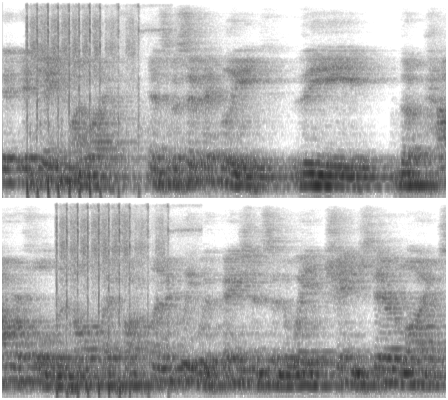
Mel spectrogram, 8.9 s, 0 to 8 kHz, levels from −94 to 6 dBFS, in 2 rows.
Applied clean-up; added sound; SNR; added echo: none; Drill; 10 dB; reverberation time 1.3 s.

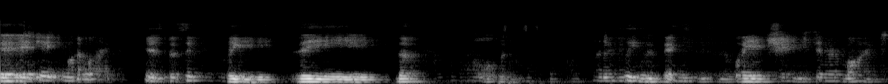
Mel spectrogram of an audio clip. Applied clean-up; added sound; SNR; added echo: neural mask model DeepFilterNet 3.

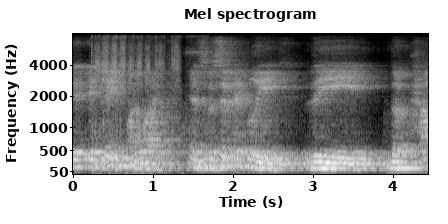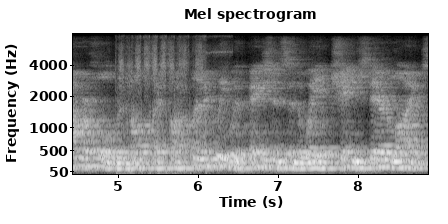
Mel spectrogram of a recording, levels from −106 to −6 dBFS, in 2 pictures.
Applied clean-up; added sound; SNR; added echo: neural separator model SepFormer DNS4.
